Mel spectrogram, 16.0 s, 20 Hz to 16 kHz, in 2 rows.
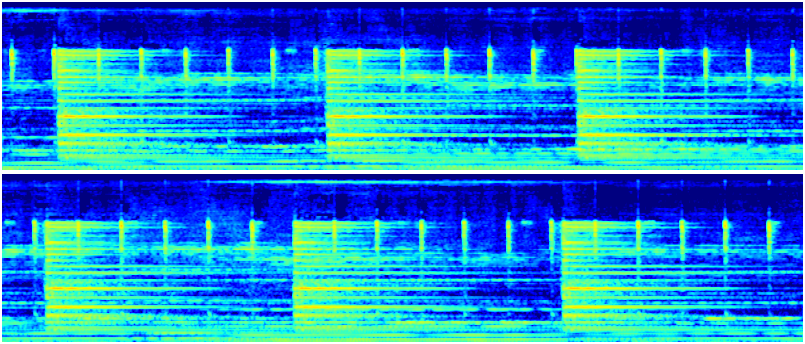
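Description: A clock in a quiet house chimes six times at 8:15 in a slow, even sequence, each ringing tone sustaining until the next, while a steady tick-tock continues underneath. It is fairly loud, with no voices.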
